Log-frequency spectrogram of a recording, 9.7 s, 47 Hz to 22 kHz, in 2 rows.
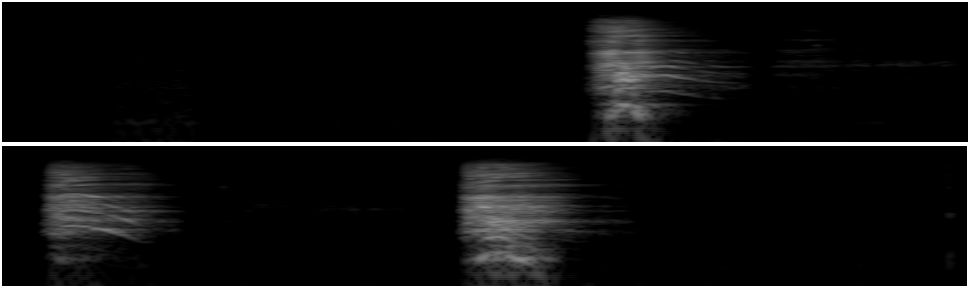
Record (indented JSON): {
  "exhalation_length": "9.7 s",
  "exhalation_amplitude": 13507,
  "exhalation_signal_mean_std_ratio": 0.27,
  "survey_phase": "beta (2021-08-13 to 2022-03-07)",
  "age": "65+",
  "gender": "Male",
  "wearing_mask": "No",
  "symptom_none": true,
  "smoker_status": "Never smoked",
  "respiratory_condition_asthma": false,
  "respiratory_condition_other": false,
  "recruitment_source": "REACT",
  "submission_delay": "0 days",
  "covid_test_result": "Negative",
  "covid_test_method": "RT-qPCR"
}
